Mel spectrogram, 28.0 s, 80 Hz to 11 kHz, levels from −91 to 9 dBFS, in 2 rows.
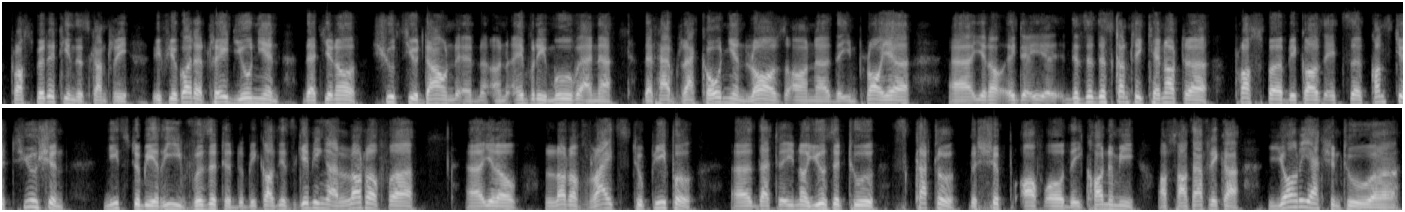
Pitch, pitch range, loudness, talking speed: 125 Hz, 110-140 Hz, -20 LUFS, 180 wpm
